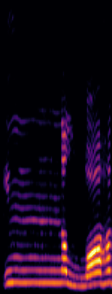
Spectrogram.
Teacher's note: نون مشدد ہوگا جس کے اوپر غنہ ہوگا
